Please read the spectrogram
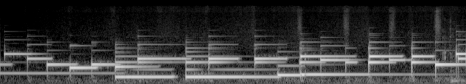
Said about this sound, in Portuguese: O que muda, aí é, é, o som mais moderno do instrumento mais moderno na época, mas o arranjo aí é quase que o mesmo. Exatamente, as duas são cara. good vibes, as duas têm esse pianinho elétrico de base.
